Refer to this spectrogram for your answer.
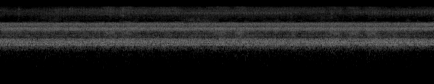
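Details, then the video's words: Crickets chirping in a dense, unbroken chorus: a high, shimmering trill stacked in several steady layers that never pauses, with no other animals, voices or music. "Cricket Sounds for Sleep and Relaxation"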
